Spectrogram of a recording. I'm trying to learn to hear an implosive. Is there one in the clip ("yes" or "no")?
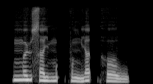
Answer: no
